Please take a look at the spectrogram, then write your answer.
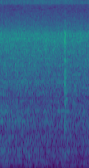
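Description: Mung beans hitting golden-browned sautéed garlic in a hot pan, giving a loud, steady close sizzle with one brief sharper burst near the end.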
